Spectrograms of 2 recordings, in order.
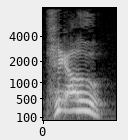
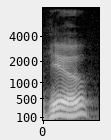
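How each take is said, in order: First: It is said with angry emotion. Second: It is said firmly, without anger.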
